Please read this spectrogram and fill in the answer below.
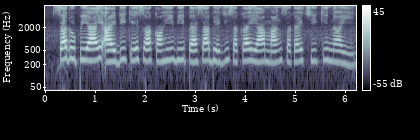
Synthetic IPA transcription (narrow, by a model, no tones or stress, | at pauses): səɾupijajajɖikesəkəɦĩbʱipɛsabʱed͡ʒisəkəjjamaŋɡsəkəjt͡ʃʰikinəj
